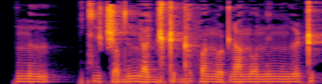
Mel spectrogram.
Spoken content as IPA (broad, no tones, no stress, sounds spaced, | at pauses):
n ɨ | c i t͡ʃ ɐ d̪ ʉ ɲ a ɟ ɨ ʈ i ɡ ɖ ɵ f ɐ n o ʈ ɳ a n o n i n ŋ ɨ ʈ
